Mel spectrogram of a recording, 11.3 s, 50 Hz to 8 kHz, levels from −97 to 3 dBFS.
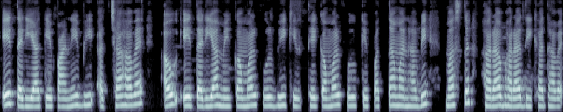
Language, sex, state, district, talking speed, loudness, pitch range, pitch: Chhattisgarhi, female, Chhattisgarh, Rajnandgaon, 140 wpm, -16 LUFS, 220-245 Hz, 230 Hz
